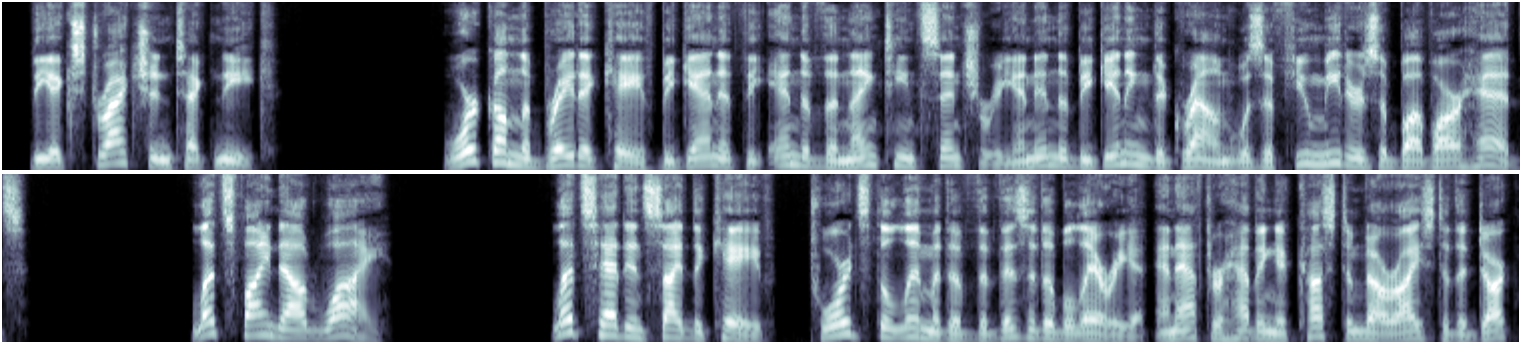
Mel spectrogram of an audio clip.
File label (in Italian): Audioguida ENG Tecnica di estrazione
